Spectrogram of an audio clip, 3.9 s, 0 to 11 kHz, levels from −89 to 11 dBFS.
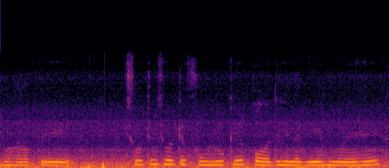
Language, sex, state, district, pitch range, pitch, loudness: Hindi, female, Jharkhand, Palamu, 210-260 Hz, 225 Hz, -18 LUFS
